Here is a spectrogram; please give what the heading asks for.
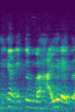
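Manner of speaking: usual speaking voice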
